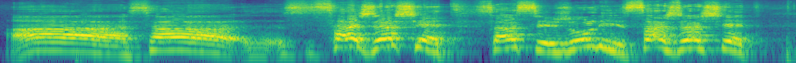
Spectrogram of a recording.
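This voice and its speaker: A man voicing an excitable rich buyer who gushes and repeats himself as he snaps up landmarks. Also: high-pitched, slow pace, pitched above the performer's own voice, exaggerated voice. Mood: giddy. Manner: squealing, giddy, repeats himself.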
